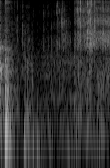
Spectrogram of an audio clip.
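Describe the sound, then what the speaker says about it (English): Plastic wrap being peeled off a baby activity jumper part crinkles and tears in a few quick, close rustles, quiet and brief, with no talking. "Go ahead and take the plastic off."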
